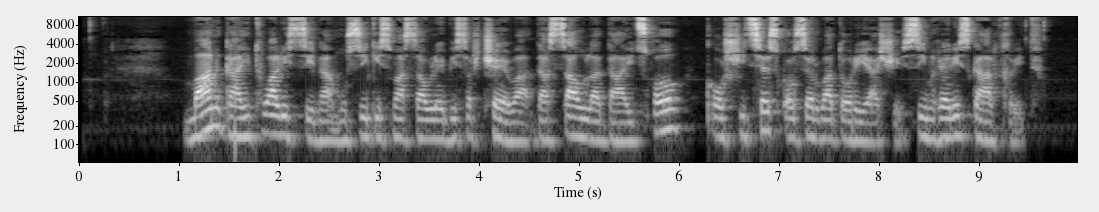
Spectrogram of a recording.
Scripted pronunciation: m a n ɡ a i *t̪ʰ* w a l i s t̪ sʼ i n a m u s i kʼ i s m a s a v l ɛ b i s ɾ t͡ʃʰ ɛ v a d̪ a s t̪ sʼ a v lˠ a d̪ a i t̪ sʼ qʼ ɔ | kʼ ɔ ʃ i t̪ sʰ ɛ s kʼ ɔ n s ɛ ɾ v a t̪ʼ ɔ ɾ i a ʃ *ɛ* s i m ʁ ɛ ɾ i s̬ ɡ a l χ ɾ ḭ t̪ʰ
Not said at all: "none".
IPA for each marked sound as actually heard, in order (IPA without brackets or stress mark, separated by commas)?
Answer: t̪ʰ, i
